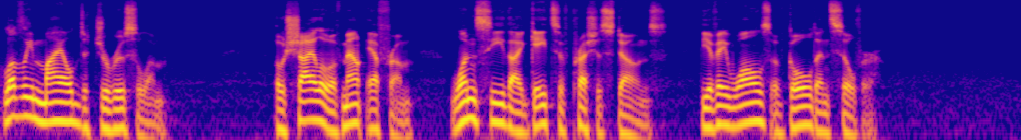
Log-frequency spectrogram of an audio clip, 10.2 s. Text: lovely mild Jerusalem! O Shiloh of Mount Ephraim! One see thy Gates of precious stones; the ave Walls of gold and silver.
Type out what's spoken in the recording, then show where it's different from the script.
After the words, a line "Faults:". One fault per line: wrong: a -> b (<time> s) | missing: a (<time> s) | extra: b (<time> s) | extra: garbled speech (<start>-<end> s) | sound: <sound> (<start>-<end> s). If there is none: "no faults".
lovely mild Jerusalem! O Shiloh of Mount Ephraim! One see thy Gates of precious stones; the ave Walls of gold and silver.
Faults:
no faults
